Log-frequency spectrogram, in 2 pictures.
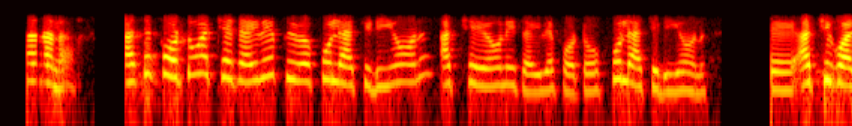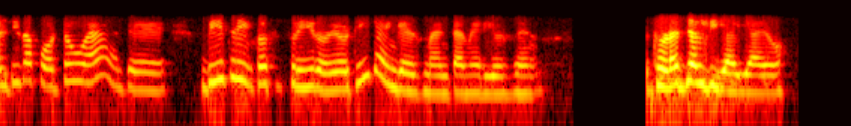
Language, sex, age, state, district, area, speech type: Dogri, female, 18-30, Jammu and Kashmir, Reasi, rural, conversation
